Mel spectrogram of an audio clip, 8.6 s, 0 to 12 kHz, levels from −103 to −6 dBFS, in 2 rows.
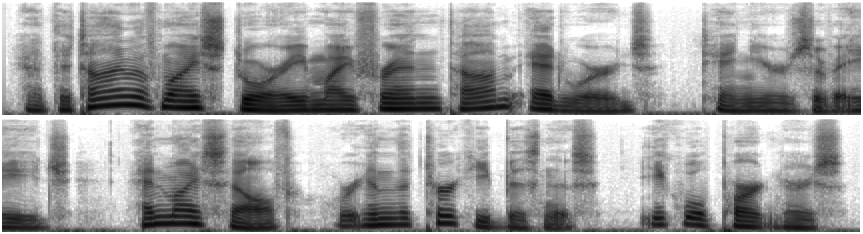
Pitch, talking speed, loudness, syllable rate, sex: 120 Hz, 160 wpm, -17 LUFS, 4.2 syllables/s, male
